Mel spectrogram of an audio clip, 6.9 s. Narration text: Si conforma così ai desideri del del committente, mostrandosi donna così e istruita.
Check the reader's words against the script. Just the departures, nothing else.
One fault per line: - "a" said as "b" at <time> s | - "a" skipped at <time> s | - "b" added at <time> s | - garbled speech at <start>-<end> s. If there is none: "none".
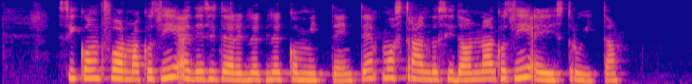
none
